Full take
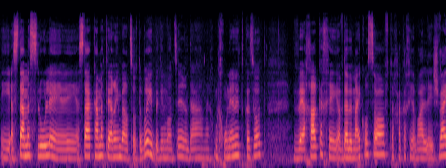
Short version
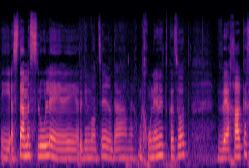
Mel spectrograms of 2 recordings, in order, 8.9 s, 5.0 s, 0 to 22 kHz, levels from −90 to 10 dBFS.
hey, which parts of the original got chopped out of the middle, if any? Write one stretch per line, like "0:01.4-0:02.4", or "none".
0:01.6-0:03.1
